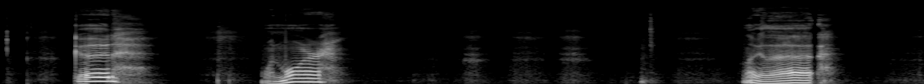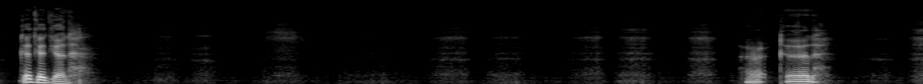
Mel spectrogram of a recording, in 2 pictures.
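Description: A middle-aged man talks calmly through a headset microphone.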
